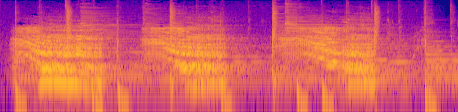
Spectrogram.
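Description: Background music: a repeating melodic phrase with gliding pitch over a steady drum beat.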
